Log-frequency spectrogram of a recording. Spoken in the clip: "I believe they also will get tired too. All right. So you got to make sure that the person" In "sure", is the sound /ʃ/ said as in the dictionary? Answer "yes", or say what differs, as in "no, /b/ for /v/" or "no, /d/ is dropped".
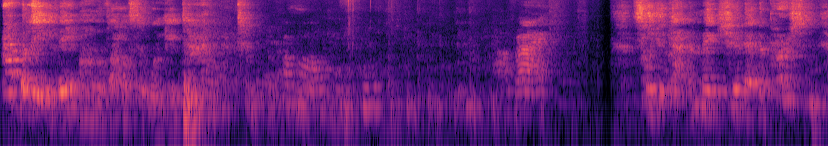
yes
